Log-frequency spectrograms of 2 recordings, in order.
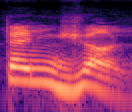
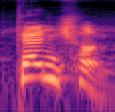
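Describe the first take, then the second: First: "tension" voiced as ten-jon; mispronounced tension. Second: "tension" with a crisp sh, as ten-shon; clear SH in "tension". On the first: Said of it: "টেনশন বলতে পারবেন না". ("tension"-এ শ-র জায়গায় জ, টেনজন) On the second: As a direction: say "tension" with SH, not J. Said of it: "not tension।". ("tension"-এ স্পষ্ট শ, টেন-শন) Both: Shown as a demonstration.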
